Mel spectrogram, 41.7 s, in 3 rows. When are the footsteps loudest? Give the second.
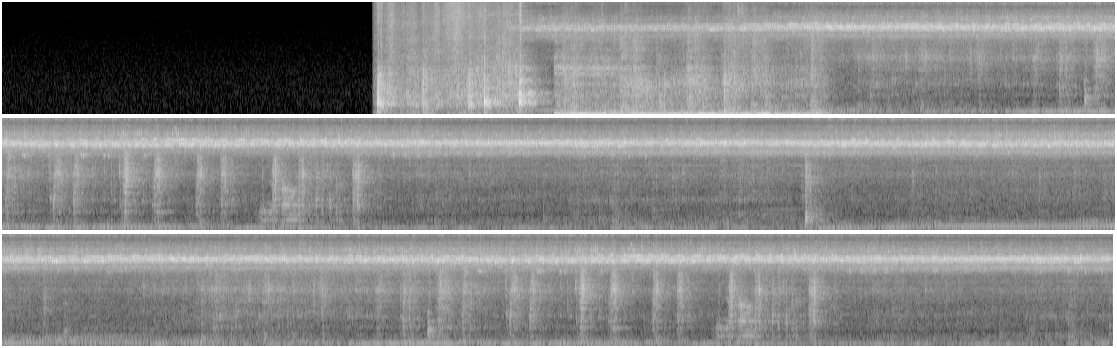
6 s.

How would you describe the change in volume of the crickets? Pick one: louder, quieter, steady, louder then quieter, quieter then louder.
steady.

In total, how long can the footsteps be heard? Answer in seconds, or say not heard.
6 s.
